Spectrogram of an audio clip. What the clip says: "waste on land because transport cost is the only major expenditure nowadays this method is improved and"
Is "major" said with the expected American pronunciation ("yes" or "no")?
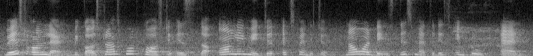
yes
